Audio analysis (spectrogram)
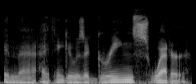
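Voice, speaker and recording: A man's voice: low-pitched, flat delivery, fairly quick, a little mellow, no room sound, clean studio sound. A man co-hosting a casual podcast chat, rambling and often restarting his sentences. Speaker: podcast co-host.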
